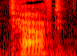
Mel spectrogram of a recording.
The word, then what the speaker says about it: TATFT: This is something you guys probably aren't as familiar with, but T-A-T-F-T, pronounced Taft, because the T is silent, stands for testing all the effing time.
